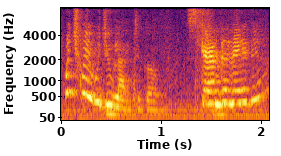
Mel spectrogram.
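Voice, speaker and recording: An actress playing a spy's lively, caring grown daughter in a television drama, a young woman with a light, girlish way of talking. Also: very high-pitched, fast talker, a crowd in the background, full character voice. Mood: bright, playful. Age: young adult. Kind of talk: television spy drama acting. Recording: vintage TV soundtrack, faint noise.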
